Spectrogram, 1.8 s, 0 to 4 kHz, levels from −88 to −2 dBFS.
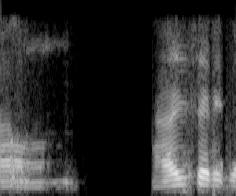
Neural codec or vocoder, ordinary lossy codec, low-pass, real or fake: none; none; 3.6 kHz; real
